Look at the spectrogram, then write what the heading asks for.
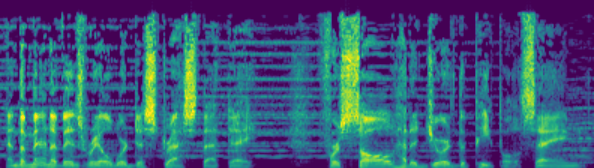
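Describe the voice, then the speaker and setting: A man narrates scripture in a solemn, dramatic storytelling style. His voice is low and measured. Music is clearly heard beneath the reading. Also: lively intonation.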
